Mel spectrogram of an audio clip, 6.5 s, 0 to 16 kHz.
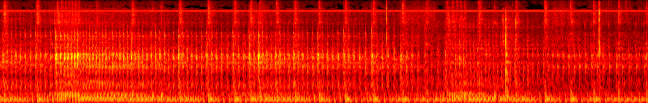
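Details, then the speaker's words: MZ ES 250/2 two-stroke with Bing 84 carburetor on too-small main jet: uneven sharp crackles and pops over a throbbing idle; self-ignition from dangerously lean mixture. "¿Oyes ese sonido crepitante y palpitante? Estos son los autoencendidos debido a demasiado pobre Mezcla."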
